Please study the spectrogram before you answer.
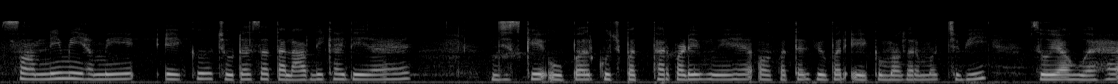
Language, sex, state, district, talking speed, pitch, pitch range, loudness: Hindi, female, Bihar, Saran, 150 wpm, 230 Hz, 225-240 Hz, -35 LUFS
